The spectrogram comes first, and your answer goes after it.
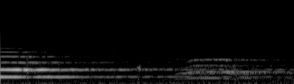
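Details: Gray wolves howl in long, steady, mournful tones, with a second voice joining higher partway through; Gray wolf.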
